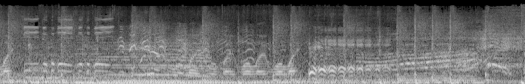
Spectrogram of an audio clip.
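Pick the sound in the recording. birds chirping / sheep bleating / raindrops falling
sheep bleating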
